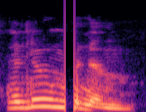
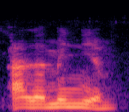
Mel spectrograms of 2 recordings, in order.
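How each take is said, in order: First: It is said the American way. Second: It is said the British and Irish way. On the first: The speaker calls it wrong. "Americans will say aluminum" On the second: The speaker calls it right. "it's aluminium, everybody"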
